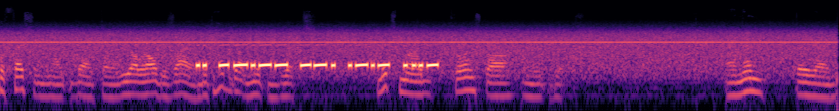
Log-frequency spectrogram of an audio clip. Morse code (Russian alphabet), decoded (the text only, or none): ИЪГЯЖ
